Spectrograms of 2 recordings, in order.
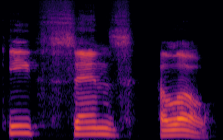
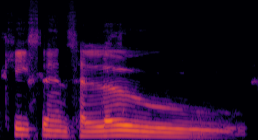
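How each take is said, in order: First: The final vowel of hello is short. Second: The final vowel of hello is drawn out. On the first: The speaker calls it wrong. "I didn't pronounce it right" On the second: The speaker calls it right. "You're right"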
